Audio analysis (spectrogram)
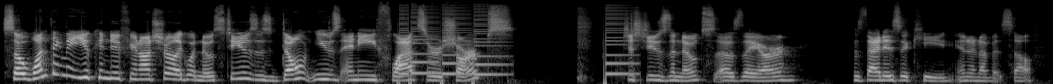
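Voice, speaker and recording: A woman's voice: mid-range voice, normal speed, pushed and bright, a little hiss or hum. A young woman casually teaching music-making on a live stream, rambling and self-deprecating with playful asides.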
